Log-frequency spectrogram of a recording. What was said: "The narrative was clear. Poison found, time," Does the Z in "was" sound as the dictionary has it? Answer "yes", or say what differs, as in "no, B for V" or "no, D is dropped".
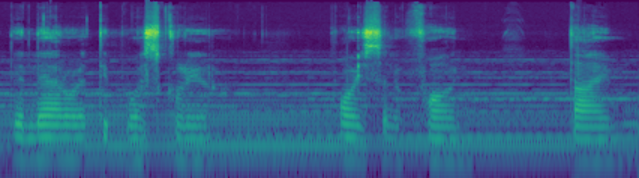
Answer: no, S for Z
